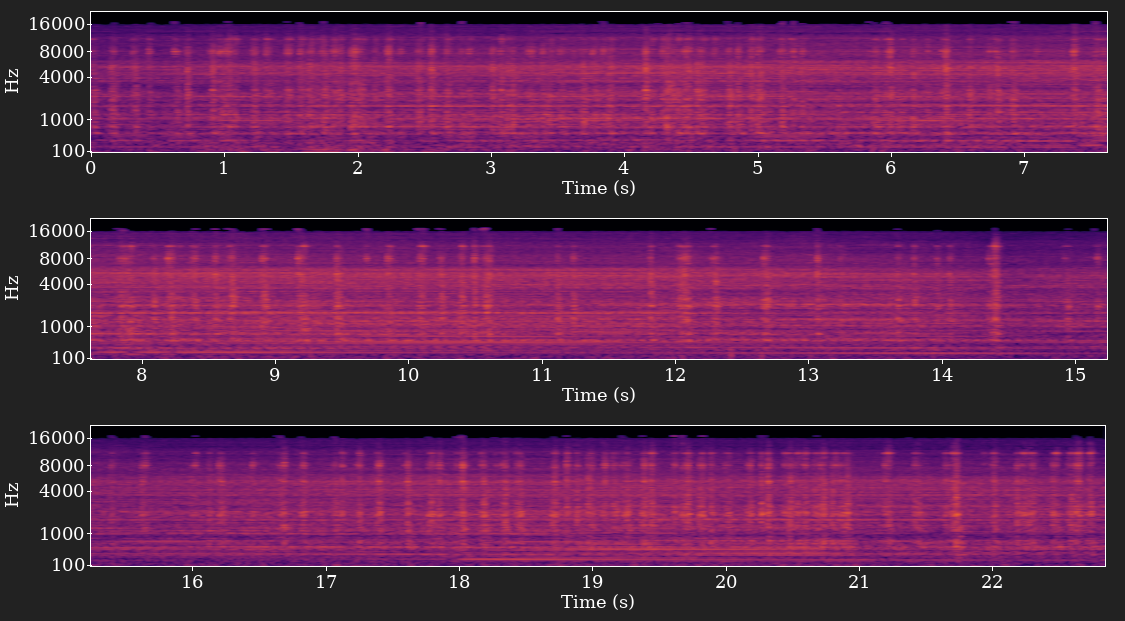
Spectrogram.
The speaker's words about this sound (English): Right, let me turn the bench grinder off.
